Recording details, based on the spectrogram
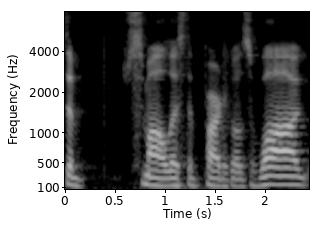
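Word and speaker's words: は: Wa. This looks like a ha, but it's pronounced wa.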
